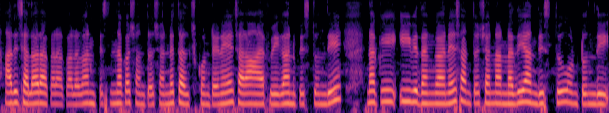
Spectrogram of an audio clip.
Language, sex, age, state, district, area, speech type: Telugu, female, 60+, Andhra Pradesh, Kakinada, rural, spontaneous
